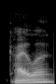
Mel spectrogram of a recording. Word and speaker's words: Keilah: Uh when he asks God if he should stay in Is it uh Kei- Keilah?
